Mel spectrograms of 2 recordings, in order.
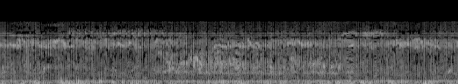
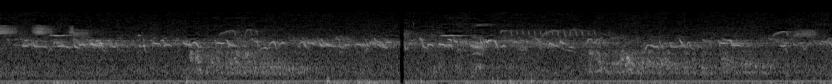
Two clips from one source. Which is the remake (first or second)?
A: first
